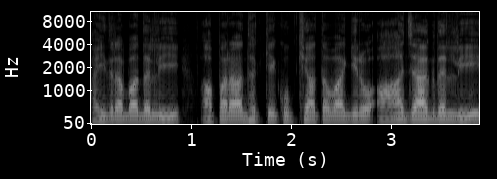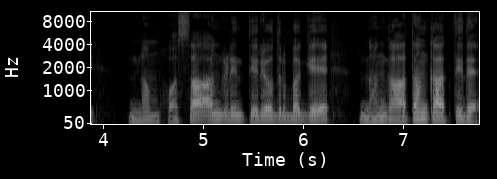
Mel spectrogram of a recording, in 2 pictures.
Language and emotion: Kannada, fearful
